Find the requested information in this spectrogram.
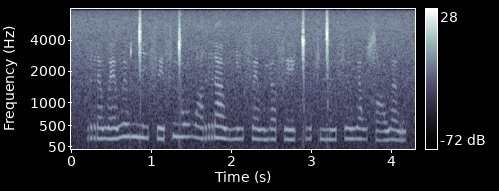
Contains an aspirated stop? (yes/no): no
